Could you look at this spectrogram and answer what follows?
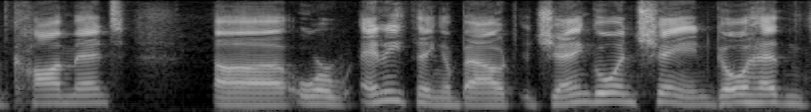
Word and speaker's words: Django: you have you have our django the d is silent you know because i'm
